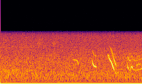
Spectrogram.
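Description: A few short, high-pitched squeaks starting about a second and a half in, over a steady background hiss.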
